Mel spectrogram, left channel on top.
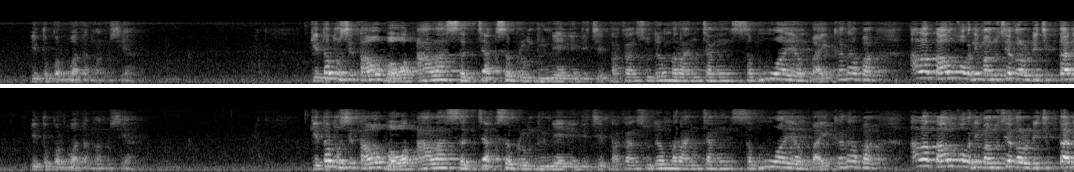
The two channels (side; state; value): both; normal; correlation 0.52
